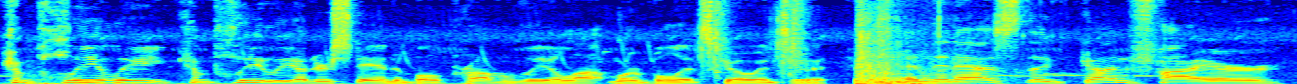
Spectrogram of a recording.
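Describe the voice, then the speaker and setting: A man's voice: a little high, animated, normal speed, a little hiss or hum. A man acting as game master, improvising tabletop game narration in a conversational way.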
